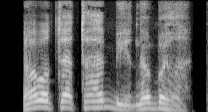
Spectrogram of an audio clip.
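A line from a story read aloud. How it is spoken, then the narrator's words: Through gritted teeth. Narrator (Russian): процедил он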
